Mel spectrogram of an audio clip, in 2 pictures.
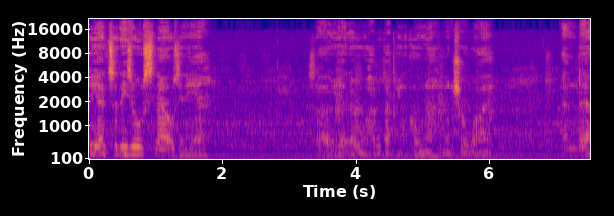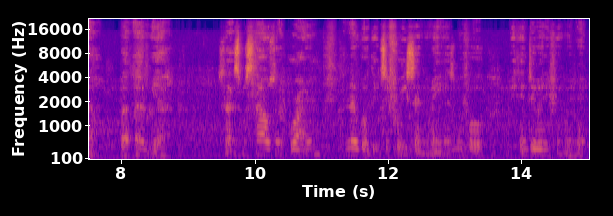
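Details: Woman with muscle tension dysphonia (very tight, stressed muscles around the vocal cords), also affecting swallowing, severe at times, attending speech therapy.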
